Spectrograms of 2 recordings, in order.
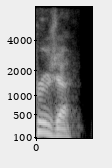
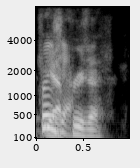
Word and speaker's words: Prusa: Prusa. Yeah. Prusa.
